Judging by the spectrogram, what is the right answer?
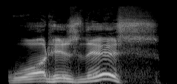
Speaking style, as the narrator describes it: Mulgarath bellowed

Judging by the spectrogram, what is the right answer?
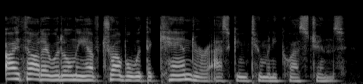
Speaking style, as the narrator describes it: says coldly

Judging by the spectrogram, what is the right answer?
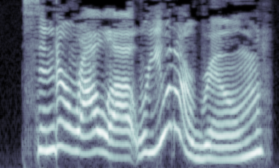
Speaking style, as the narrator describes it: Someone asks in a high nasal voice

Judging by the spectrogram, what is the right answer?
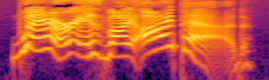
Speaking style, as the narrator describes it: suddenly screamed

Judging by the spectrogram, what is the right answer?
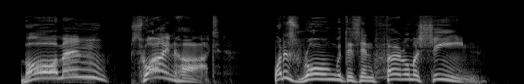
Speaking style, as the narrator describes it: he shouted

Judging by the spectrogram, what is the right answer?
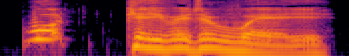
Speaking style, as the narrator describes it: he grunted as he staggered to his feet, still rubbing his lower belly

